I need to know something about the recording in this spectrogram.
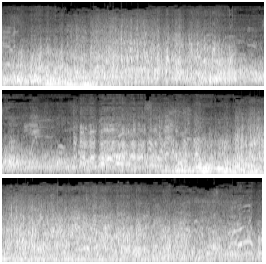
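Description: A propeller plane's engine roars past overhead, its pitch dropping as it goes by.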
